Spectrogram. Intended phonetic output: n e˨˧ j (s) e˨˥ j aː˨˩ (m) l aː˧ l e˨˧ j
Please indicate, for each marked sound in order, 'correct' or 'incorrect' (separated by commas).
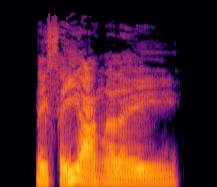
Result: correct, incorrect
